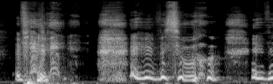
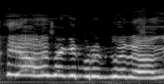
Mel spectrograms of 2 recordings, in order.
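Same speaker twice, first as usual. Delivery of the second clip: laughing-crying shout; 10 semitones higher than usual. Real, not acted. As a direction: cry it out while laughing helplessly. Can't stop laughing, stomach hurts. (teriak sambil nangis ketawa)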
